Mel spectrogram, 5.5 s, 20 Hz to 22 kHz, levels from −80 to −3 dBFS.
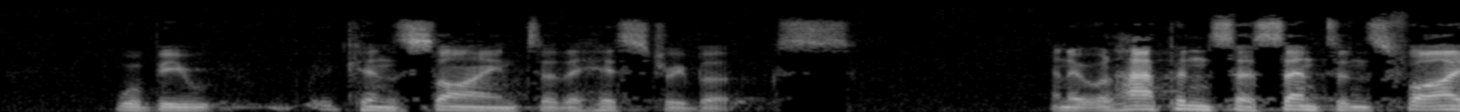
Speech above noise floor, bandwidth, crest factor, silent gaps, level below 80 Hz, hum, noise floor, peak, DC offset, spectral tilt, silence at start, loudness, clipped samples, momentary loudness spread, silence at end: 31 dB; 17 kHz; 26 dB; none; -64 dBFS; none; -63 dBFS; -8 dBFS; under 0.1%; -3.5 dB/octave; 0.45 s; -32 LUFS; under 0.1%; 15 LU; 0 s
